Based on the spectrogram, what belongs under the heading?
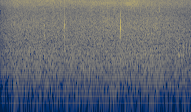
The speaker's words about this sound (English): That is the sound of the so called Rio Savegre, a huge river not far from Quepos, a city at the Pacific side of Costa Rica. And this river could be dammed pretty soon.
